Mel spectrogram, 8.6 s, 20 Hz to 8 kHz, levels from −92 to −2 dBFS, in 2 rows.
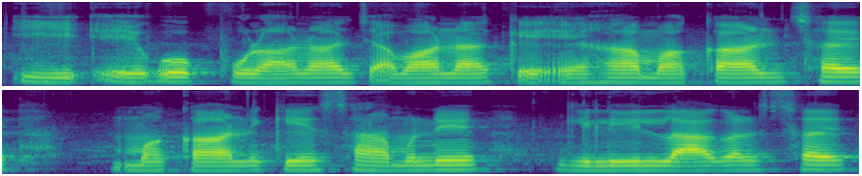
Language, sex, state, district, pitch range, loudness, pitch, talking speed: Maithili, male, Bihar, Samastipur, 115-125 Hz, -18 LUFS, 120 Hz, 105 wpm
